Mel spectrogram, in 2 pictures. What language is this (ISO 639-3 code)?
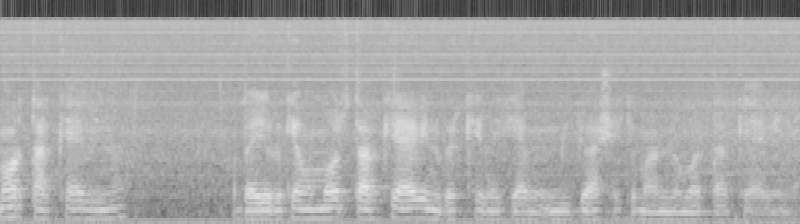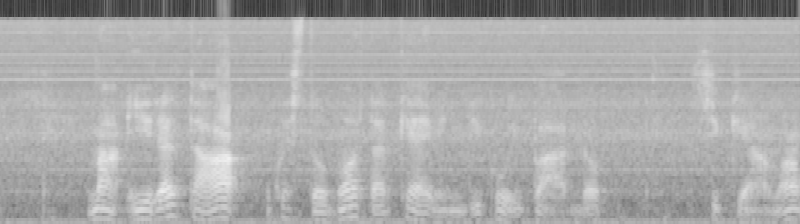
ita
